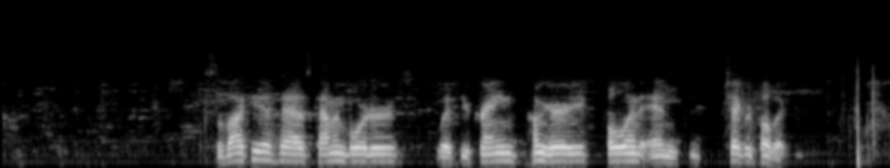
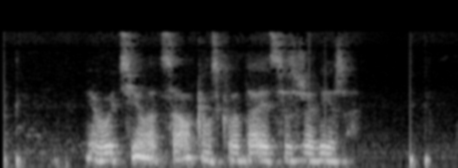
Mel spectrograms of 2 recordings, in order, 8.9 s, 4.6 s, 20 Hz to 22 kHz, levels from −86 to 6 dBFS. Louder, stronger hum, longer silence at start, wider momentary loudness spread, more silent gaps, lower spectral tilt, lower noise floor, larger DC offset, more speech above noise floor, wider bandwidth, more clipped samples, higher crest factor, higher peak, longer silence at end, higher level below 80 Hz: about the same, -17 LUFS vs -19 LUFS; neither; first, 2.15 s vs 0.05 s; first, 18 LU vs 15 LU; neither; first, -7.5 dB/octave vs -6 dB/octave; first, -64 dBFS vs -56 dBFS; neither; first, 48 dB vs 38 dB; second, 3.7 kHz vs 11.5 kHz; neither; about the same, 16 dB vs 18 dB; about the same, -2 dBFS vs -2 dBFS; about the same, 0.3 s vs 0.25 s; second, -60 dBFS vs -46 dBFS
